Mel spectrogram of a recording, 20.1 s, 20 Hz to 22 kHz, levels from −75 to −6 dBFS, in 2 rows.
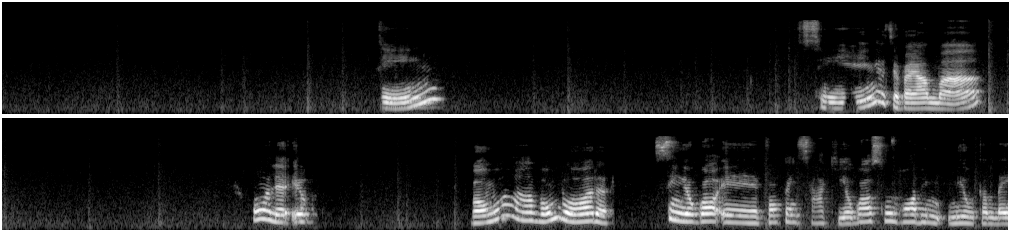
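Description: No technical faults can be heard anywhere in the recording. The speech carries on steadily, with nothing in the signal standing out as a problem.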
